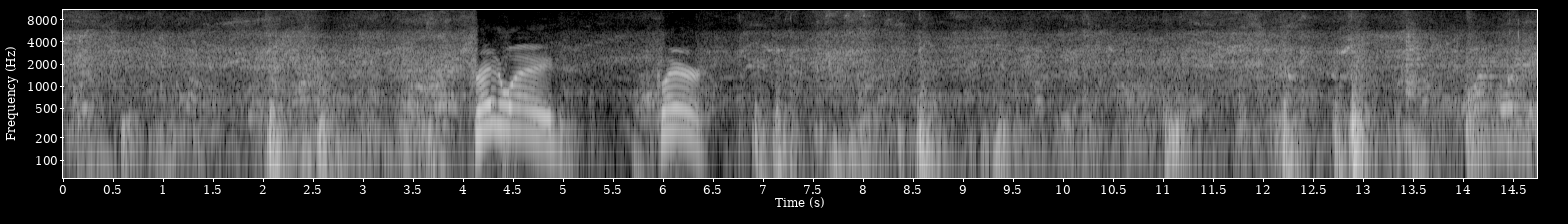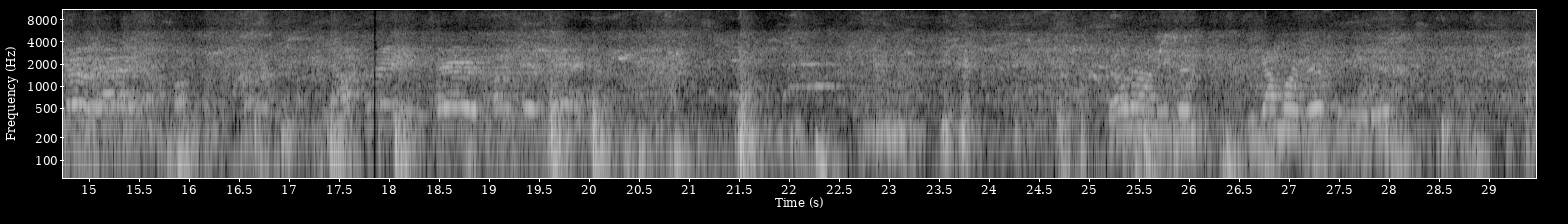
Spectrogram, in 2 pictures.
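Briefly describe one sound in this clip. Small electric motors whine, rising and falling in pitch as model cars race.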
